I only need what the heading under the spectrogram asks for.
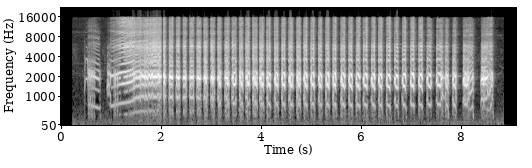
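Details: Hen giving a long, steady run of harsh, nasal clucks, about three and a half per second. It opens with a few drawn-out, wavering notes, then the clucks keep an even beat for several seconds before a final pair.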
